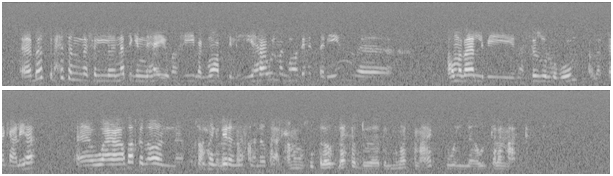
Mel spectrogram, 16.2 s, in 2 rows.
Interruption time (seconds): 10.7 s

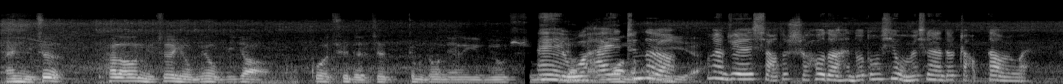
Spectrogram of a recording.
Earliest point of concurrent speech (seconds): 5.4 s

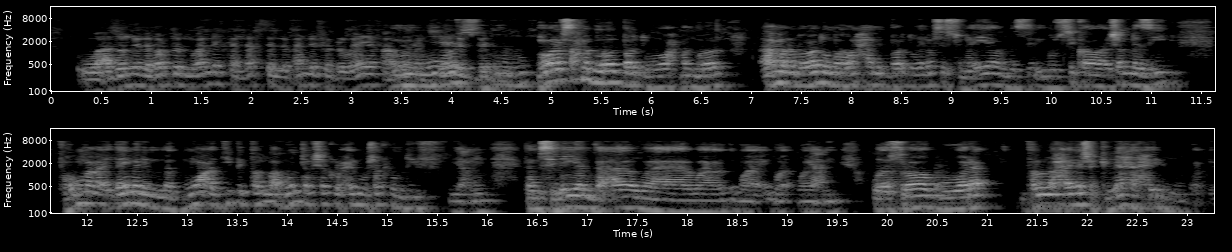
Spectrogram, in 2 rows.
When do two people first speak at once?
3.4 s

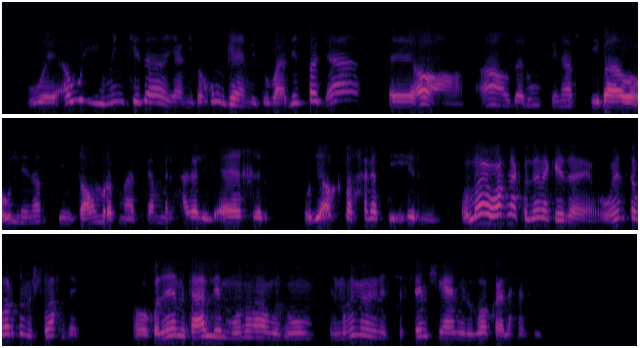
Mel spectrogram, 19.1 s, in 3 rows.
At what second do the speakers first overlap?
none

